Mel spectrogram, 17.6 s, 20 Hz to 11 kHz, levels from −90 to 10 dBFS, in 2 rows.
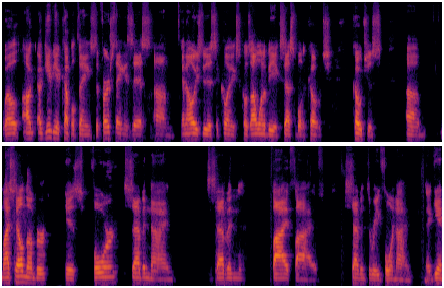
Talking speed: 125 wpm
